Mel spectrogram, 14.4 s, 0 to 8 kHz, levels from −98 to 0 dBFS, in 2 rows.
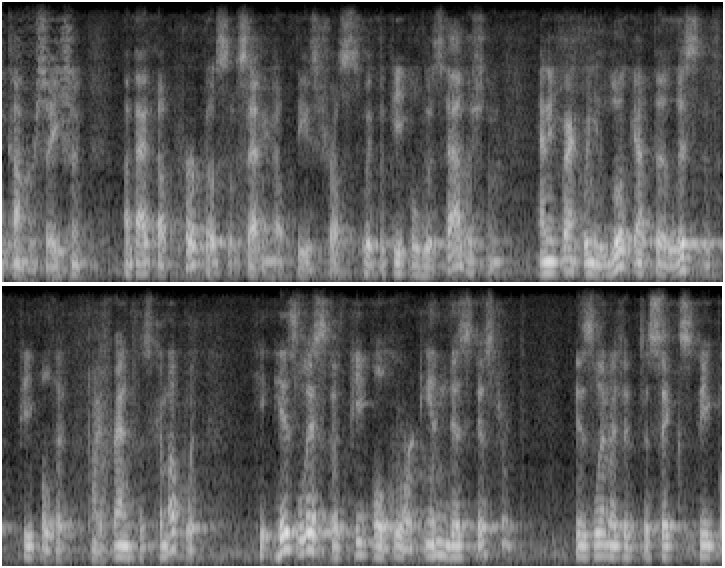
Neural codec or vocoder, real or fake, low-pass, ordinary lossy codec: autoencoder, 48 kHz, 32 numbers a frame, DAC-VAE, trained on Japanese speech; fake; 7.2 kHz; Opus, 24 kbps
